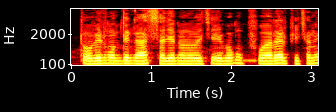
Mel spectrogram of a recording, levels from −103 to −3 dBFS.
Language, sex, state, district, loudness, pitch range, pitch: Bengali, male, West Bengal, North 24 Parganas, -17 LUFS, 140-145 Hz, 140 Hz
